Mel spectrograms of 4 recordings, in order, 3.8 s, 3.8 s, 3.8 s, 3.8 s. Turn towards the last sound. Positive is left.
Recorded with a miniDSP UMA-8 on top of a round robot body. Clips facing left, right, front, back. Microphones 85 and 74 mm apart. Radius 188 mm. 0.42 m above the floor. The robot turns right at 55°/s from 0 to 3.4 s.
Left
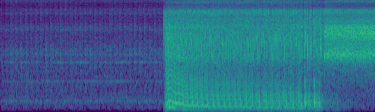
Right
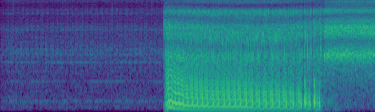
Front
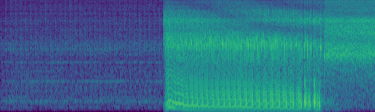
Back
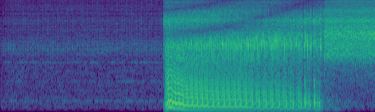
turn(degrees=-40)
